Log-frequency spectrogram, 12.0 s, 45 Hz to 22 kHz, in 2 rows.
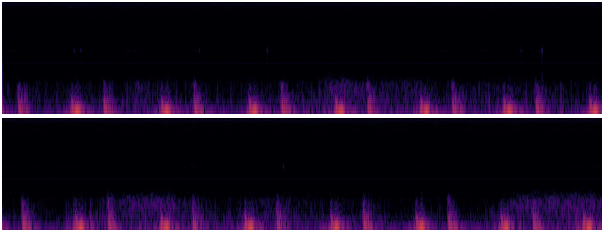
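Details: Resting heartbeat, volume normalized, heard over the pulmonary area: regular low heart thumps at about 71 beats a minute with a steady faint hum behind; normal heart sounds.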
